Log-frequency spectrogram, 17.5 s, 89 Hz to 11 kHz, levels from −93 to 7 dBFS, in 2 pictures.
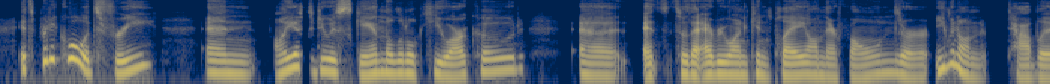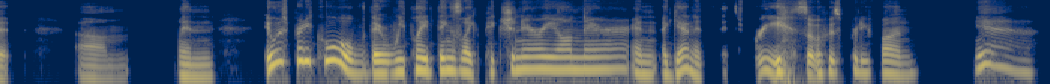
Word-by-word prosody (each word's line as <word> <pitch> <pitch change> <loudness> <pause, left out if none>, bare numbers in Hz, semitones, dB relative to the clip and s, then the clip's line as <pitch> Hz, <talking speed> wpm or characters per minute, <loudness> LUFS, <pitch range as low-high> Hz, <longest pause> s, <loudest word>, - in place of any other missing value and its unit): It's - - 0
pretty 360 +2 +5
cool, 395 -1 +7
it's 175 - +1
free, 215 +11 0 0.4
and 165 -3 -2 0.2
all 165 +4 -1
you 215 - +5
have 245 - +1
to 190 - -15
do 195 +1 0
is 180 -2 +3
scan 160 +2 -1
the 170 - +2
little 165 -1 +1
QR 145 -2 0
code, 200 +5 -2 0.4
uh, 145 -3 -3 0.2
at 145 - -2
so 160 - +1
that 155 - +3
everyone 155 0 +2
can 150 0 -5
play 145 +2 +1
on 150 -1 -3
their 135 -1 -4
phones 145 +6 -6
or 135 -2 -2
even 240 +6 +1
on 140 - -3 0.2
tablet, 130 -2 -3 0.6
um, 125 -1 -13 0.4
and 135 -1 -6 0.4
it 220 - +8
was 315 +5 +3
pretty 345 -1 +5
cool. 345 - +6
They 165 +1 +6
we 170 +3 +1
played 195 -3 +3
things 200 -1 +3
like 175 -3 0
Pictionary 215 +4 -1
on 215 0 -1
there. 215 +1 -5
And, 160 -3 -5
again, 170 +5 -2
it's 145 0 -11
it's 165 - -26
free, 185 -1 +2
so - - -2
it 165 - -5
was 170 -2 -2
pretty 180 -5 -7
fun. 160 -1 -5 0.5
Yeah. 230 -8 -6
170 Hz, 190 wpm, -22 LUFS, 150-210 Hz, 0.6 s, it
